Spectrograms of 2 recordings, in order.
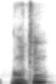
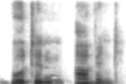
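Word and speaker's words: Guten Abend: তাহলে গুটেন আবেন্ড, এনটা উচ্চারণ হবে কিন্তু ভাই, হ্যাঁ, গুটেন, গুটে না কিন্তু, গুটেন, এই ক্ষেত্রে আর কি।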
